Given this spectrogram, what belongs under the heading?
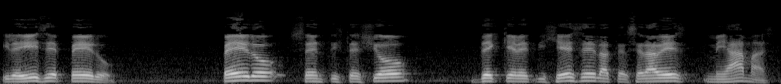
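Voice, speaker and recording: A man preaching a sermon, reading scripture slowly and repeating exhorting refrains, with his voice often dropping low and soft for emphasis. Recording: radio broadcast of a church sermon.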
